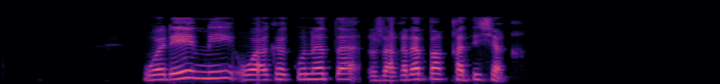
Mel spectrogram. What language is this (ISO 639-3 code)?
qwa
